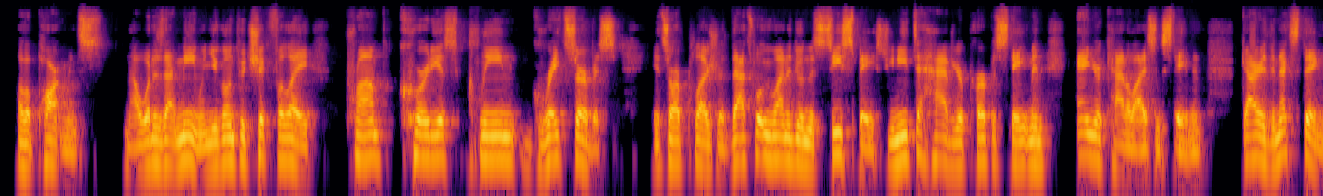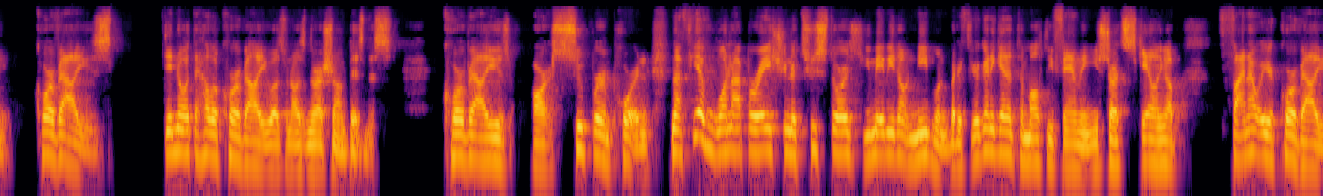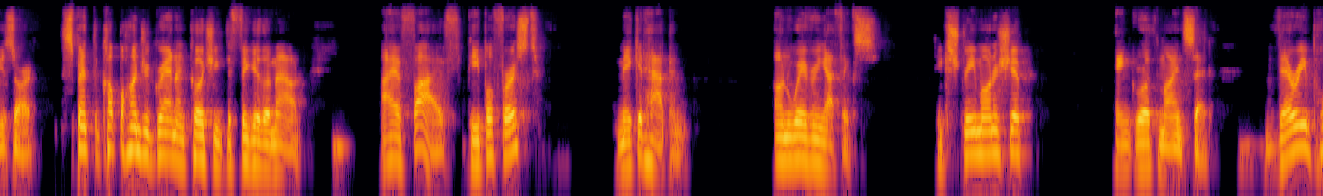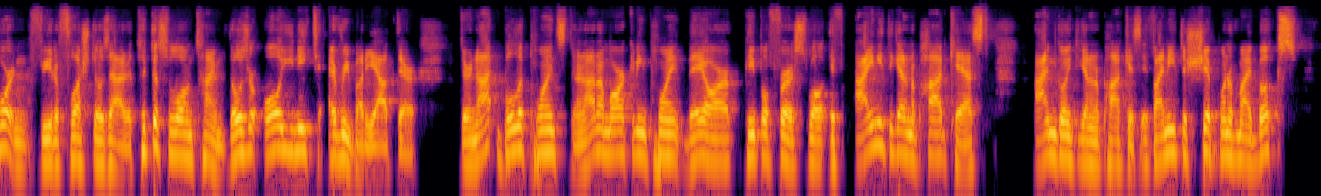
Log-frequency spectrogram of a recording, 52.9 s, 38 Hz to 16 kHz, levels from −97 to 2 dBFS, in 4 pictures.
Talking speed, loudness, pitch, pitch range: 215 wpm, -17 LUFS, 125 Hz, 105-140 Hz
